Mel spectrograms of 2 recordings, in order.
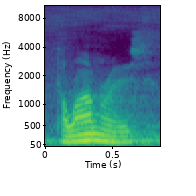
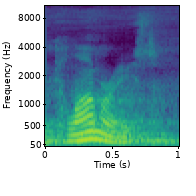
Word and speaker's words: telomerase: These are the same people, by the way, who say telomerase, even though they say telomere.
